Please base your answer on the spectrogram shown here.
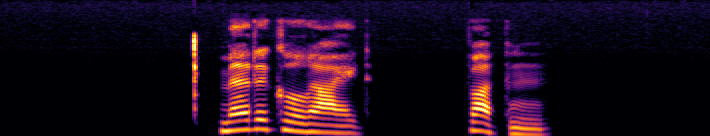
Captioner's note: automated Female Voice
